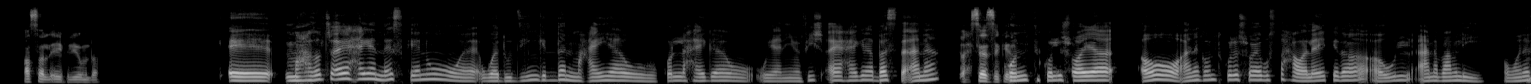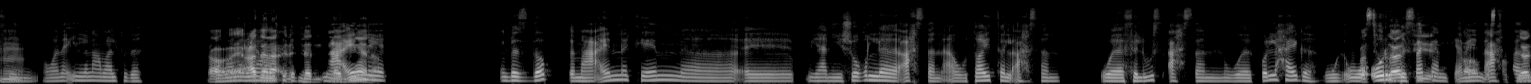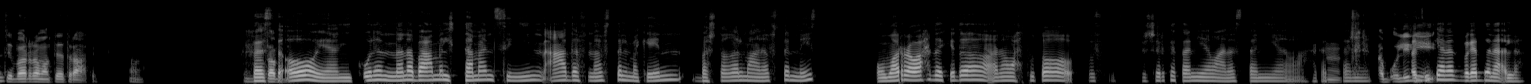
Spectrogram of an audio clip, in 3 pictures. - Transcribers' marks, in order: in English: "title"; tapping
- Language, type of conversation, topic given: Arabic, podcast, احكيلي عن مرة طلعت من منطقة الراحة؟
